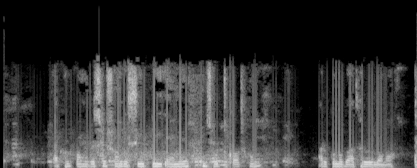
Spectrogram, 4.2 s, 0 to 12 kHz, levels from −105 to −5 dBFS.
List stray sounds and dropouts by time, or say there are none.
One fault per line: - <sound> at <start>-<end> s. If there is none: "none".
none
